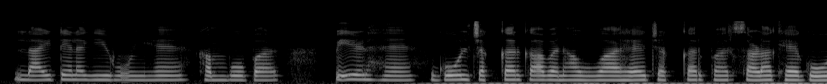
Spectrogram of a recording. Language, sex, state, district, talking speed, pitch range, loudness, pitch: Hindi, female, Chhattisgarh, Bastar, 140 wpm, 200-210 Hz, -33 LUFS, 205 Hz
